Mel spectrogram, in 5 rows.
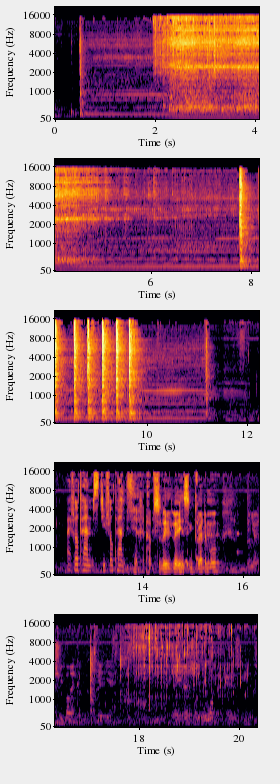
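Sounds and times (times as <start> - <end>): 
coffee grinder whirring with harsh buzzing motor: 0.7 - 11.2
sharp evenly spaced knocks: 7.8 - 9.9
speech: 12.6 - 15.9.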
